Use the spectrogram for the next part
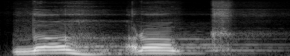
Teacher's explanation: Huruf kaf lagi yang dibaca waqaf, maka sifat dari huruf kaf ini harus terasa, yaitu sifat hamas. Dhahrak.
